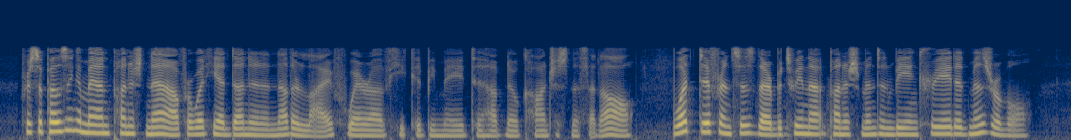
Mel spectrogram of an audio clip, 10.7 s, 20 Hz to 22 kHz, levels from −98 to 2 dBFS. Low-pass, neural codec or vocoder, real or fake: 5.4 kHz; none; real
